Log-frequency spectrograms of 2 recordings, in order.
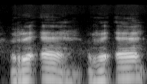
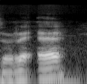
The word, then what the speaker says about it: ראה: So re'eh, I was saying that's re'eh, but then there's sometimes, in spoken, there's a glide.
